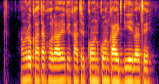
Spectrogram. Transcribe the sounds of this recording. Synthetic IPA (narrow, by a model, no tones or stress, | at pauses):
həmɾokʰaːt̪akʰoːlaːwekekʰaːt̪ɪɾkɔːnkɔːnkaːd͡ʒd̪iebəɾt̪eː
